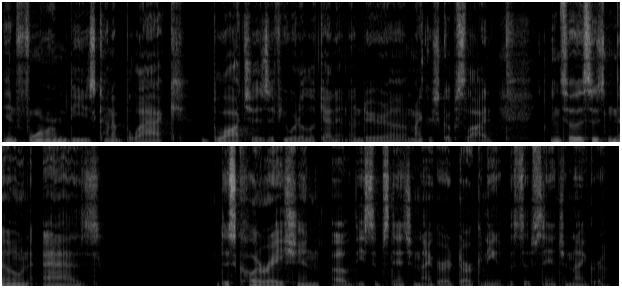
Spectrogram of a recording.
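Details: Adult male speaker; normal speech.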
